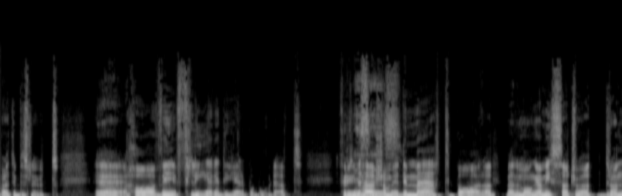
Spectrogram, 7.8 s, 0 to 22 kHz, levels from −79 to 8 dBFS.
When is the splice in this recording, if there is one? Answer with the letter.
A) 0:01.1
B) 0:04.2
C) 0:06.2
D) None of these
C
